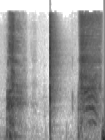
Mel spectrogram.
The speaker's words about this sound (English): did you just spank your spanking simulator? When I'm on the subway platform and I'm waiting for my fake girlfriend to arrive, I like to have a robot ass to slap.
